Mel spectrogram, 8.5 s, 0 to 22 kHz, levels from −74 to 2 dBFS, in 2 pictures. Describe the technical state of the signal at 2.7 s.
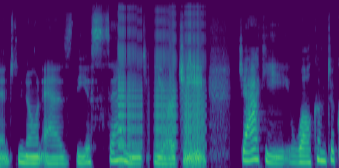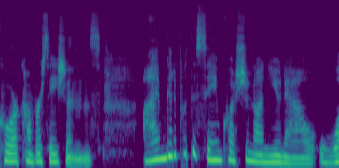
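At 2.7 s the speech is inside a stretch of buffer tearing from 1.47 to 2.95 s, starting just after "known as the". Writer and reader have slipped. Each period splices in about a tenth of audio roughly 10 ms old. The result is a robotic 375 Hz buzz, which fits a 128-sample buffer.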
